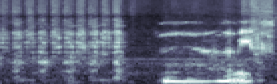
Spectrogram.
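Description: A pointed tool scratches lightly over paper.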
